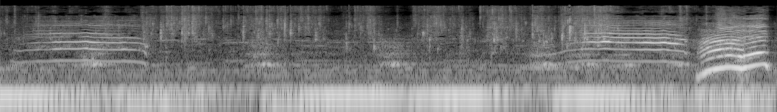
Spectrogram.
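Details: Pet cat being bathed in the afternoon: a long drawn-out wavering meow, a pause, then another drawn meow and a sharp rising squeal, over a steady hum of running water from the tap.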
